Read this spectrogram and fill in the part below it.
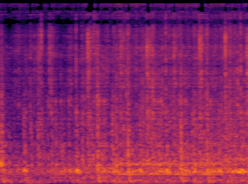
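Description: A sewing machine stitching the top of a buttonhole with a manual buttonhole foot, whirring in a steady run of quick, even needle strokes close by, with no voices.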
